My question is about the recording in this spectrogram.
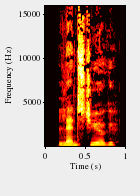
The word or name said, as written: landstyrke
